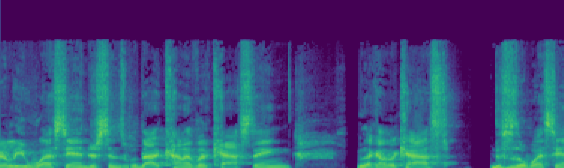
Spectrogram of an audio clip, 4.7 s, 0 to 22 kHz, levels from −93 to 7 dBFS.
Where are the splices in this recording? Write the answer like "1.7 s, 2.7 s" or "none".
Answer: 1.1 s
